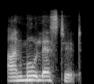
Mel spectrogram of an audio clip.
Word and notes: unmolested: Indian

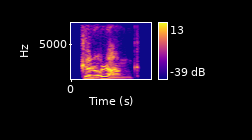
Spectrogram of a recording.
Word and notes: currawong: Indian

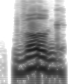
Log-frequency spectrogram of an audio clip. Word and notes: vogue: American English

